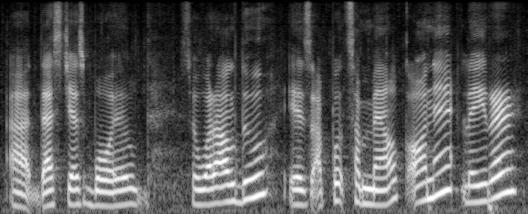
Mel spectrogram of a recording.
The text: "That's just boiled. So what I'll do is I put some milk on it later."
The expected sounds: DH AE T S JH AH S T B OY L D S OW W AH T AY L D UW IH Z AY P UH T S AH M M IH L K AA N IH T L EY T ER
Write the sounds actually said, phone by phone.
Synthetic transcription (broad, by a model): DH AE T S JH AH S B OY L D S OW W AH T AY L D UW IH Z AY P UH T S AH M M IH L K AA N IH T L EY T ER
